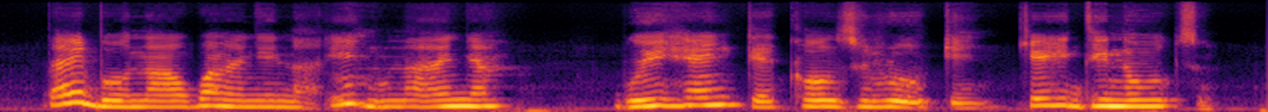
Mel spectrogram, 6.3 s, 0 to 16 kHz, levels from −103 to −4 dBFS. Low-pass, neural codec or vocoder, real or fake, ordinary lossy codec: 14.4 kHz; codec, 32 kHz, 1.9 kbps, SNAC; fake; none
